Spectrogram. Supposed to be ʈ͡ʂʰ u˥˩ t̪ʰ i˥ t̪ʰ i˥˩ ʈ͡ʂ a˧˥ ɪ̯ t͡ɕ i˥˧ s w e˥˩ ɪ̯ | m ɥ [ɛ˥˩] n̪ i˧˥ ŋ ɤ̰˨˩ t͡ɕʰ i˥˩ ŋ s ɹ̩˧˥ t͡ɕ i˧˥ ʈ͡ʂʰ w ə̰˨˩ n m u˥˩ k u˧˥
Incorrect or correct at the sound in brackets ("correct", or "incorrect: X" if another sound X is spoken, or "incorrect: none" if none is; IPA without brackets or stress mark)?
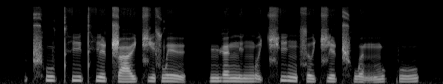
incorrect: ɛ˥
